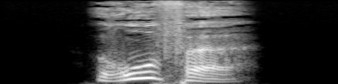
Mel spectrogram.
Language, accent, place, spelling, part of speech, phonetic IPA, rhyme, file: German, Germany, Berlin, Rufe, noun, [ˈʁuːfə], -uːfə, De-Rufe.ogg
- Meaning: nominative/accusative/genitive plural of Ruf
